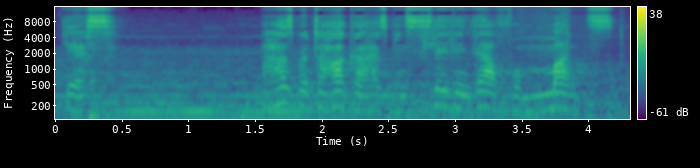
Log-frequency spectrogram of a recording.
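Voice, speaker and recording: A woman's voice: fairly low pitch, fairly even intonation, a little slow, close to an everyday voice. A woman playing an exasperated, worried wife and mother in a video game, speaking emphatically. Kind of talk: dramatic video game acting. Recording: long reverb, music behind.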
